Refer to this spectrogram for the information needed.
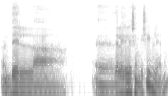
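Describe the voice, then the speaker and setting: A man's dark, mellow tone at a very slow pace, on a very clean recording with a silent background. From Spain. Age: 60s. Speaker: philosopher and editor. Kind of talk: interview. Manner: hesitant.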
